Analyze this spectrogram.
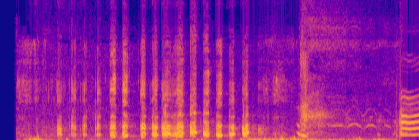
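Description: A dog gives a fast run of nasal, goose-like honks, then a wavering whine and a high squeal.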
